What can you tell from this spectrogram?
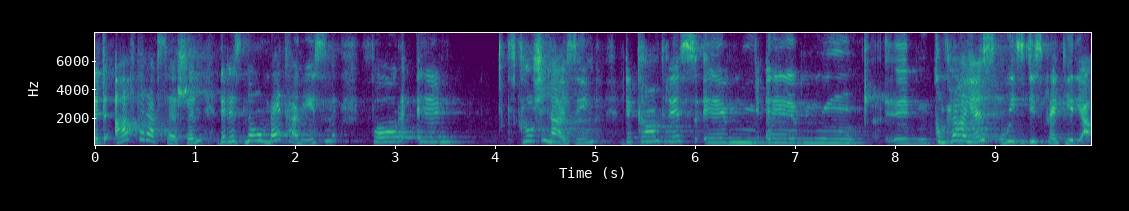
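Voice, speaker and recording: With a Polish accent, a woman speaks very slowly at an extremely high pitch with lively intonation. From Poland, Kraków. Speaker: professor. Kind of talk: lecture. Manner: halting.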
